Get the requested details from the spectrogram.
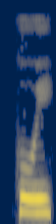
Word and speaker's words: Tiết Bạch Quy: Thật ra thì Tiết Bạch Quỷ nguyên danh cũng không gọi là Bạch Quỷ, mà gọi là Tiết Bạch Quy, cả hai chữ đều đọc là Quỳ,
